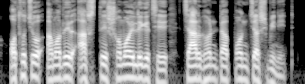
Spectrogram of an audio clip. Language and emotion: Bengali, neutral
